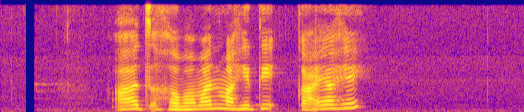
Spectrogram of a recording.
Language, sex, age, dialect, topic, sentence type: Marathi, female, 31-35, Standard Marathi, agriculture, question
